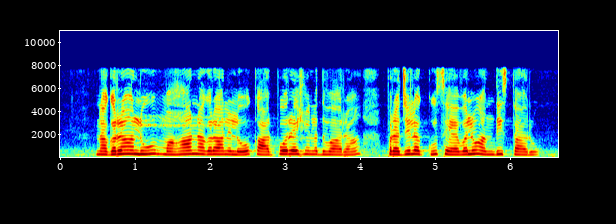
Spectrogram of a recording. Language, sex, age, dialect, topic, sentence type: Telugu, female, 18-24, Utterandhra, banking, statement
